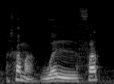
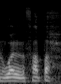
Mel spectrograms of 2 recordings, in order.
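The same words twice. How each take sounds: First: "wal fath" ending on a clean th; correct pronunciation. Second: "wal fatah" with an added a; wrong pronunciation. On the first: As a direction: say "fath" with no vowel after. (bacaan benar "wal fath") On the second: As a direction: say "fatah" with a wrong extra vowel. (bacaan salah "wal fatah") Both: Shown as a demonstration. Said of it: "bukan wal fatah".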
